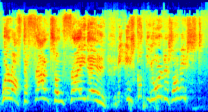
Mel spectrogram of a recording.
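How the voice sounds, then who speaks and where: A young man playing an excitable, naive First World War recruit in a radio play. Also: extremely high pitch, a little slow, slight background noise, heavily acted. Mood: breathless excitement. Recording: loud music in radio drama.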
